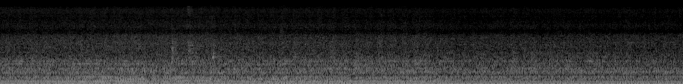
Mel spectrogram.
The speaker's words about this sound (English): This part of the spin cycle sounds smoother than the last one, so perhaps it was able to balance the clothing. I should point out that it wasn't horribly out of balance. The machine wasn't exactly shaking.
